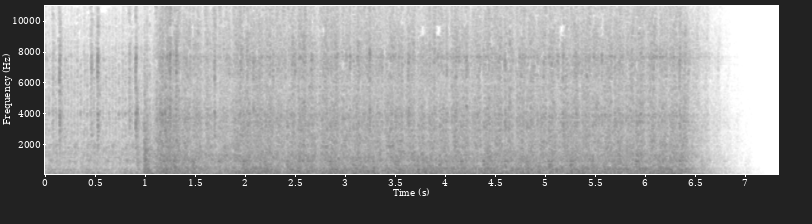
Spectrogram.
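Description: A mowing machine starts up and rattles loudly as its blades spin.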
